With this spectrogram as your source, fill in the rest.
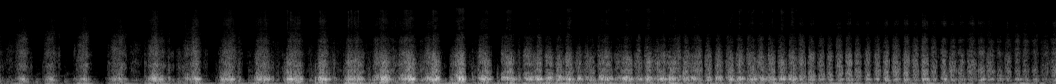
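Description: Long nails of both hands scratch very fast on a black foam windscreen covering a desktop microphone. Separate, rhythmic, muffled scratching strokes come first, then speed up and blur into a steady, dense rustle. The sound stays low and soft, centered in the low-mid range with little brightness.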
